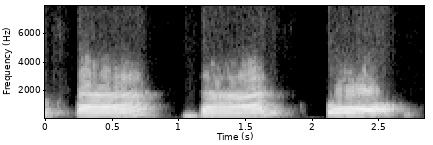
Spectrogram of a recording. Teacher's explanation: पो और ता की आवाज में फर्क होगा। पो की आवाज मोटी आएगी।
